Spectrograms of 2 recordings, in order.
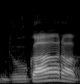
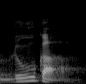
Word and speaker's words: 누가: 기록한 사람을 성경에서는 그 이름을 누가라 말합니다 누가이 누가라 이름을 어 다른 곳에서는 뭐 루가 뭐 루카 또 영어권에서는 스라고 발음하기도 하는데요이 누가는 오늘 참 우리에게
